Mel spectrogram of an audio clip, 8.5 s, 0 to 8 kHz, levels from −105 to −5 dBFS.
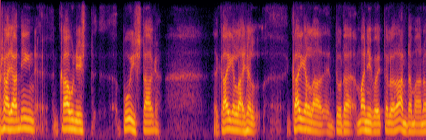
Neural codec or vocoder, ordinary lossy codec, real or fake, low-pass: vocoder, 44.1 kHz, 80 mel bands, Vocos; Opus, 16 kbps; fake; 7.2 kHz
